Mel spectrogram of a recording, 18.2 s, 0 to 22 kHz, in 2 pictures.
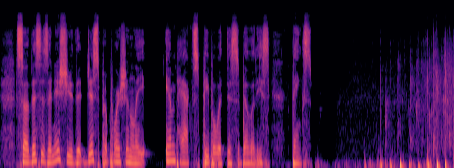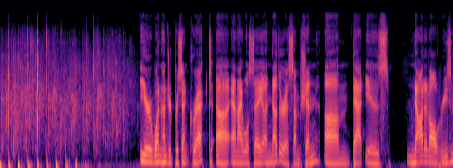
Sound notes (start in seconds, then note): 7.6 applause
